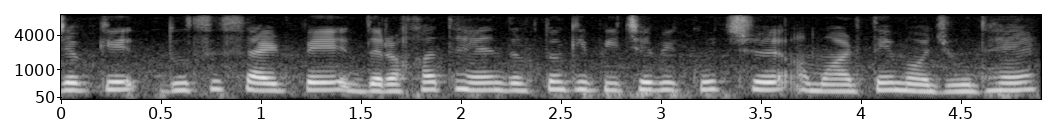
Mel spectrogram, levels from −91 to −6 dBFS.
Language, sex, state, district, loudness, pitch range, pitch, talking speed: Urdu, female, Andhra Pradesh, Anantapur, -26 LUFS, 215-235 Hz, 225 Hz, 170 wpm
